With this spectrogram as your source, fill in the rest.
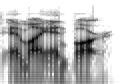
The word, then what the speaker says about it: minbar: steps of a pulpit called the minbar, pronounced minbar.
